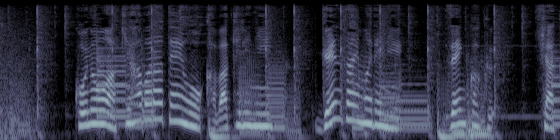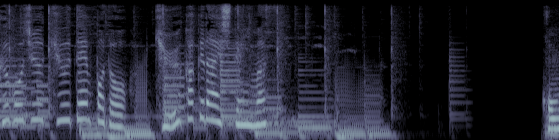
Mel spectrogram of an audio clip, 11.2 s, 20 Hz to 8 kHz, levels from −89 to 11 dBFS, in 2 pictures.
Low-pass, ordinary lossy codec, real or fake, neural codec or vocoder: 7.2 kHz; none; real; none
